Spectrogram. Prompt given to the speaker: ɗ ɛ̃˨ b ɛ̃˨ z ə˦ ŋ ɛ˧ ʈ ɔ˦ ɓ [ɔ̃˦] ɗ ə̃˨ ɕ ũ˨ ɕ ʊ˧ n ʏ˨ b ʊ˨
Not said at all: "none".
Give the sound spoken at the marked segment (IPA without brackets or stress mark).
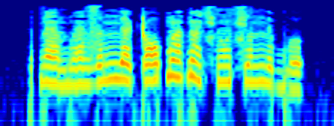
ə̃˦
